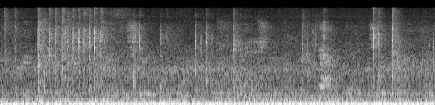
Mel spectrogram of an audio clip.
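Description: Keys clicking on a computer keyboard: a quick run of keystrokes about a second in, then scattered single clicks, over a steady low electrical hum.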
